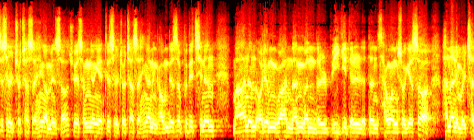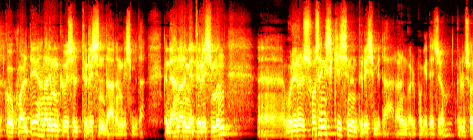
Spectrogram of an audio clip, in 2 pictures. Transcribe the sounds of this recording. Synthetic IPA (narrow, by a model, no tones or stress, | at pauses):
t͈ɯsʰɯɭt͡ɕot͡ɕʰasʰʌɦe̞ŋɦamjʌnsʰʌt͡ɕuesʰʌŋɲʌŋe̞t͈ɯsʰɯɭt͡ɕot͡ɕʰasʰʌɦe̞ŋɦanɯnkaunde̞s̬ʰʌpudet͡ɕʰinɯn | manɯnʔʌ̰ɾjʌmɡwananɡwandɯɭɥiɡidɯɭʌt͈ʌnsʰaŋɦwaŋs͈oɡe̞sʰʌhanaɲimɯɭt͡ɕʰat̚k͈okuɦaɭt͈e̞hanaɲimɯnkɯɡʌsʰɯɭtɯɾɯɕʰinda̰ɾa̰nɯnɡʌɕʰi̥mɲida | kɯnde̞hanaɲime̞tɯɾɯɕʰimɯn | ḛuɾiɾɯɭsʰosʰe̞ŋɕʰi̥kʰiɕʰinɯntɯɾɯɕʰimɲḭda̰ɾa̰nɯnɡʌ̰ɭpoɡe̞̰dwe̞d͡ʑo̰kɯ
